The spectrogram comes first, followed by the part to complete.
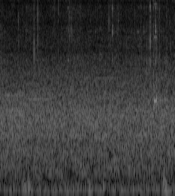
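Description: Muffled hoofbeats of a racehorse galloping past on the track, a few soft thuds over a steady low outdoor rumble.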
